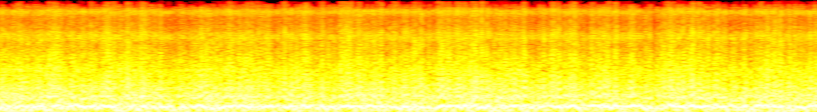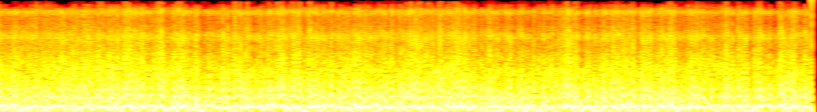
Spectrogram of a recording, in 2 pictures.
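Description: A loud, steady low engine rumble fills the recording from start to finish, like a nearby vehicle or aircraft, and no animal call rises above it.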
